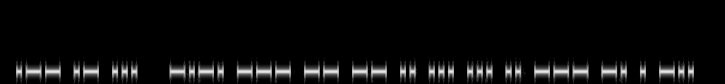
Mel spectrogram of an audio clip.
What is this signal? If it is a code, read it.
Morse code, heard as a keyed tone, about 25 wpm, 600 Hz. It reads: WAS COMMISSIONED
